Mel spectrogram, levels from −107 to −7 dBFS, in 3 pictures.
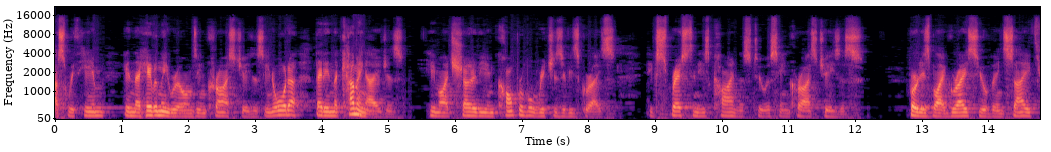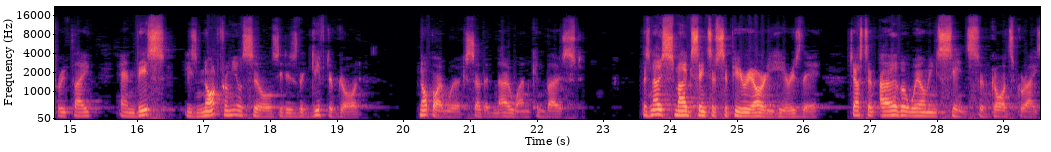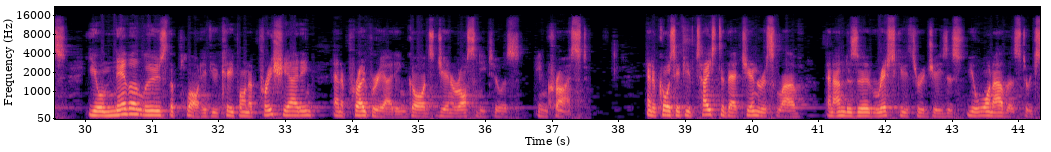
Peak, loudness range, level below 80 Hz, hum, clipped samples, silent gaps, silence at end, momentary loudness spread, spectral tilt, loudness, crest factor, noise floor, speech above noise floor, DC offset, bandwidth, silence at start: -12 dBFS; 8 LU; -70 dBFS; none; under 0.1%; 19.93-20.19 s, 23.45-23.52 s; 0 s; 13 LU; -3.5 dB/octave; -33 LUFS; 22 dB; -80 dBFS; 46 dB; under 0.1%; 16.5 kHz; 0 s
